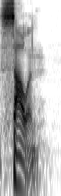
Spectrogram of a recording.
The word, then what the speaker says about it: Samhain: but it's actually pronounced Samhain.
